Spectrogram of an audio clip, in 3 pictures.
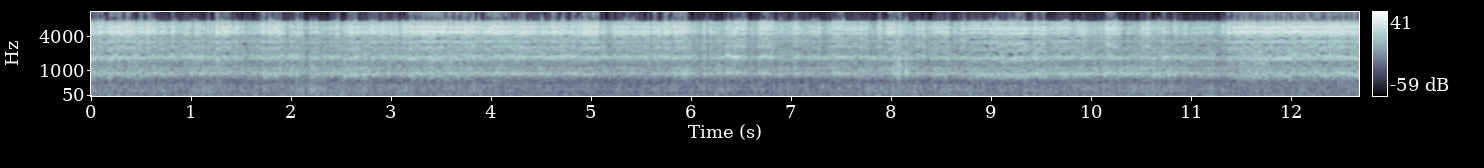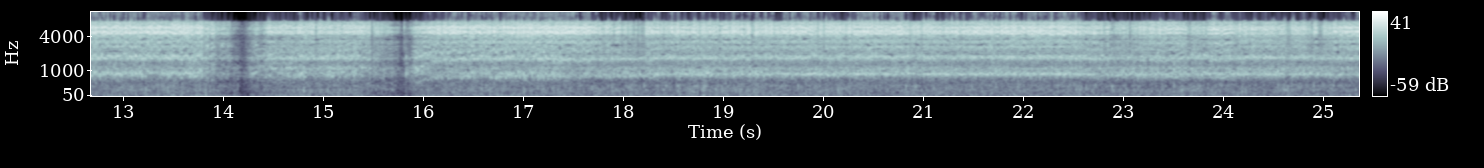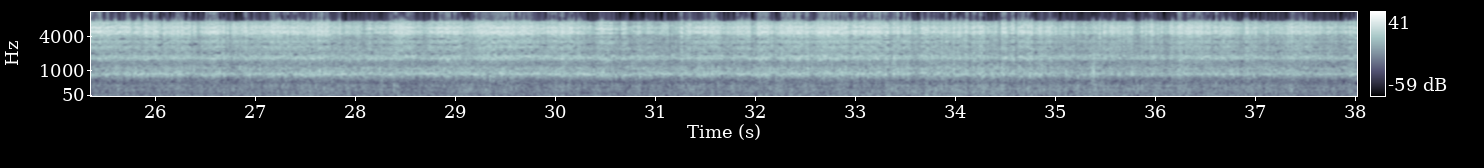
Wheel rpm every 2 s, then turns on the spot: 230, 230, 230, 230, 220, 220, 180, 120, 160, 230, 230, 220, 230, 230, 230, 220, 230, 240, 230.
none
